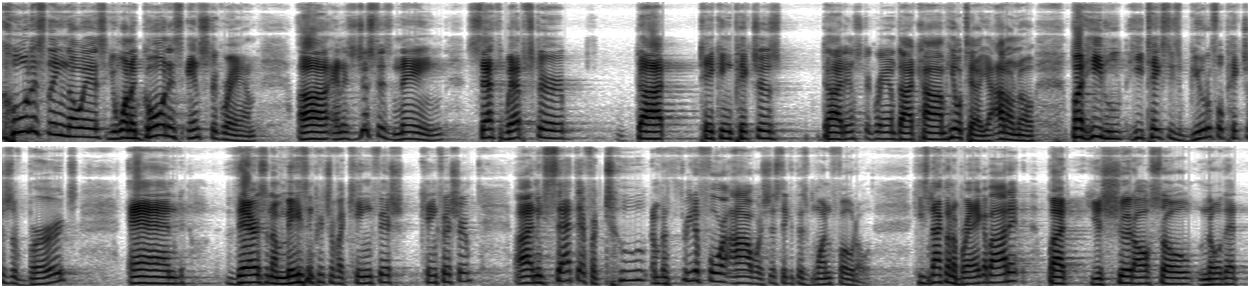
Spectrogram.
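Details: Adult male speaker; normal voice.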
